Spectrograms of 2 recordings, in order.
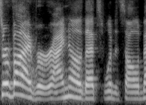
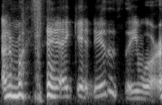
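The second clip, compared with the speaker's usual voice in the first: put-on tearful crying breakdown; 4 semitones higher than usual. Picturing a reality-show confessional at night, mock crying. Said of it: "it would be me crying, going".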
